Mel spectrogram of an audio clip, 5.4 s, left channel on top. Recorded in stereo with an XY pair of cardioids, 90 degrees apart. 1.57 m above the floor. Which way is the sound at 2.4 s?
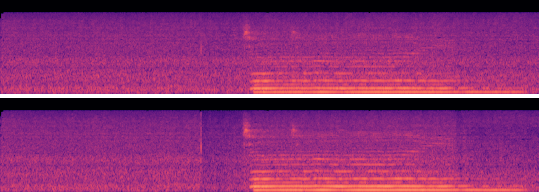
40° right.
